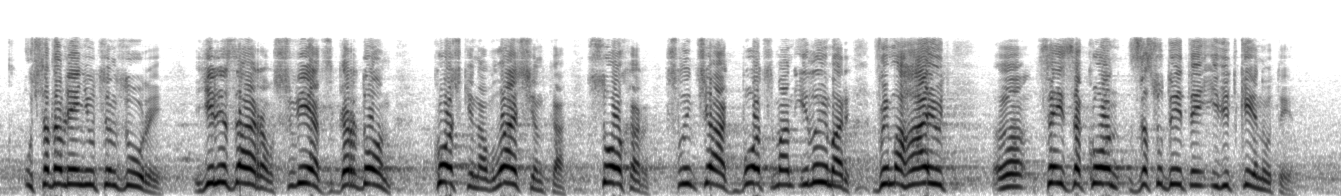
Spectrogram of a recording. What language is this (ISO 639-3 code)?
ukr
